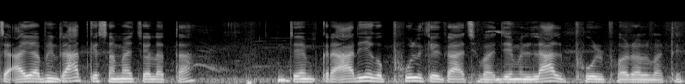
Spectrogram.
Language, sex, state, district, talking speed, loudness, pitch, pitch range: Bhojpuri, male, Bihar, Muzaffarpur, 160 wpm, -13 LUFS, 130 Hz, 120-140 Hz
